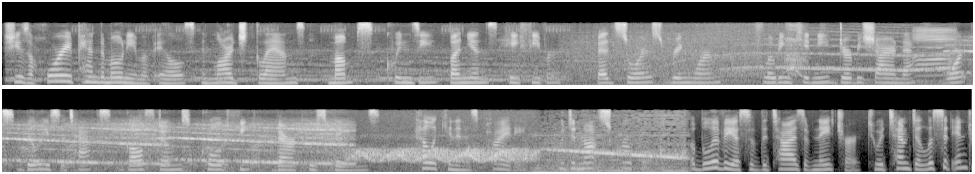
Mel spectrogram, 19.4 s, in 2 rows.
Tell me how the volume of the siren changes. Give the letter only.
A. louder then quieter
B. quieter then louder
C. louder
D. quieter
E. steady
C.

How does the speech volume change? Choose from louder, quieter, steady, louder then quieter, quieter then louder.
quieter.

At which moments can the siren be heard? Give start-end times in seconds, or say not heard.
0.0-16.6.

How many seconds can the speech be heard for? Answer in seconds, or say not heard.
19 s.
